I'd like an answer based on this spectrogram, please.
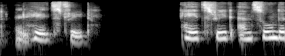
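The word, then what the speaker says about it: Haight: How do you pronounce it? 8 Street. Hate street.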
